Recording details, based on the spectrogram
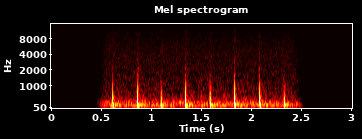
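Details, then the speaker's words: Mediate chest percussion demonstrated by DPT students, working from top to bottom and comparing both sides: eight evenly spaced, hollow, low-pitched taps giving a resonant note over normal lung tissue. "start from the top and work your way down while comparing both sides [Music] three types of sounds are typically heard a resonant"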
